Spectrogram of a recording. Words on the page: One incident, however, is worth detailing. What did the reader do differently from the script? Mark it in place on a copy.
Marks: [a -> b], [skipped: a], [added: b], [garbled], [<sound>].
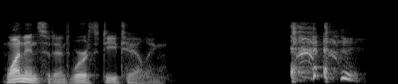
One incident, [skipped: however, is] worth detailing. [throat clearing]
